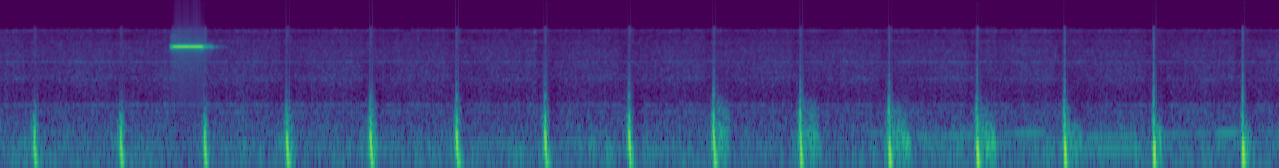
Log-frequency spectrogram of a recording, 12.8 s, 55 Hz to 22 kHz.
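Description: Regular soft tapping beats at about 68 a minute, heard through a stethoscope during cuff deflation: Korotkoff sounds.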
